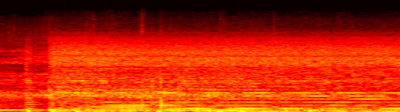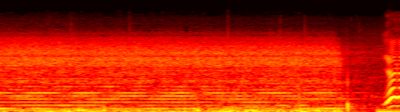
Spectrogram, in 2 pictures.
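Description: Live metal band holding a sustained distorted chord on electric guitar and bass, with a steady wash of noise above it, cut off abruptly near the end.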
